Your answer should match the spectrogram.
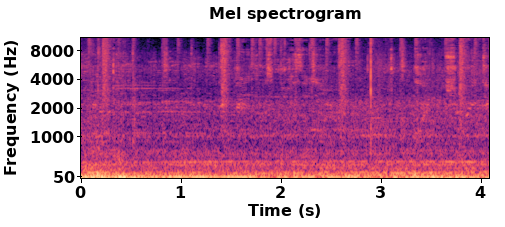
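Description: Cargo van driving, heard from inside the cab: a steady low rumble of engine and road noise with a few faint clicks.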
